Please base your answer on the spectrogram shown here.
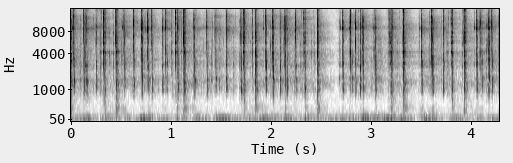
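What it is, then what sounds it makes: Mechanical keyboard with plastic keycaps. Fingertips of both hands type continuously on a compact black mechanical keyboard with dark PBT plastic keycaps and Kailh Box Jade switches, resting on a cork desk mat. The keys give a rapid stream of crisp, bright clicks, each dying away almost instantly, with a brief pause midway before the typing resumes.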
